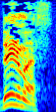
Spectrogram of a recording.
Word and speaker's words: dunamis: Dynamis, I don't know how you say it. Dunamis. Dunamis, yeah, that's what he said.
